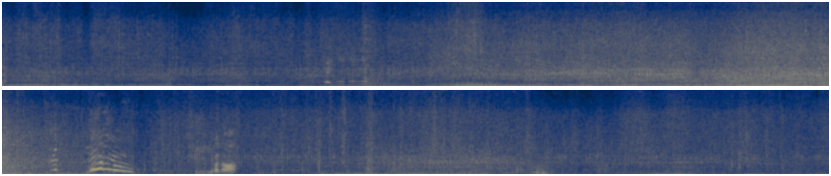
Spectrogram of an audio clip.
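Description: Mitsubishi Delica Space Gear van's engine revving under load on an off-road course, its pitch rising and falling as the driver works the throttle over dirt mounds. Around the middle a burst of noise comes as the tyres churn through loose dirt. A few short shouts follow.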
